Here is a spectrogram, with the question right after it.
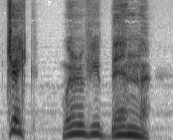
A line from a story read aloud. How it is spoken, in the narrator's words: asked again in a shaky tone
